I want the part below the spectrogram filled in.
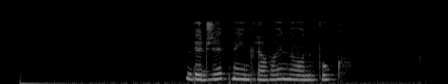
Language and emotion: Russian, neutral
